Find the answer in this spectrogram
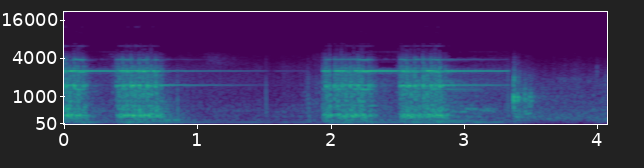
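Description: Desk telephone bell ringing in the double-ring pattern: ring-ring, a pause of about a second, ring-ring. The second pair fades out and a short click follows as the receiver is picked up.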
